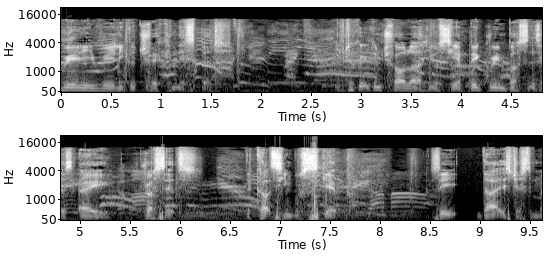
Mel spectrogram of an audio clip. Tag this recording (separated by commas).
Speech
